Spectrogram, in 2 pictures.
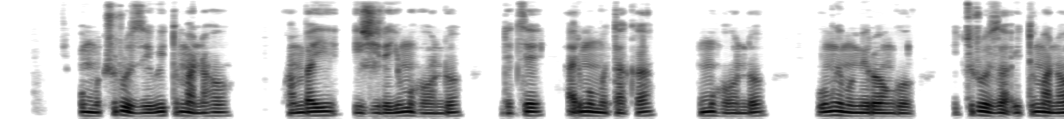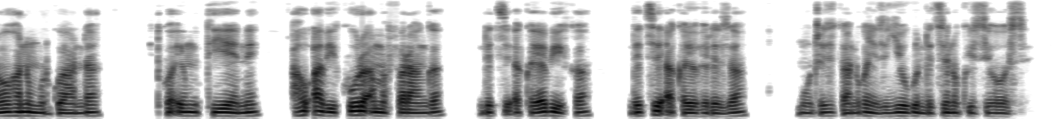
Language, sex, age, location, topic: Kinyarwanda, male, 18-24, Musanze, finance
